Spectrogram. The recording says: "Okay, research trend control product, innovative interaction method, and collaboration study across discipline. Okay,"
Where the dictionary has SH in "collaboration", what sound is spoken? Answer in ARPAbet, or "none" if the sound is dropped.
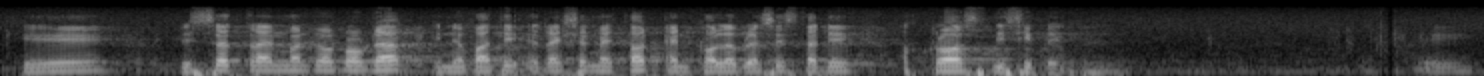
S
